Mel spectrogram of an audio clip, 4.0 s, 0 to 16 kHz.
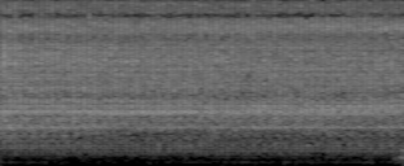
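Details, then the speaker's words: Loud, rapid, steady mechanical tapping, about 160 pulses a minute, from a handheld at-home low-intensity shockwave therapy device. Its co-founder applies it to a man for erectile dysfunction, first round. Shockwave therapy device operating. "all right now here we go it's gonna get loud one two let's go"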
